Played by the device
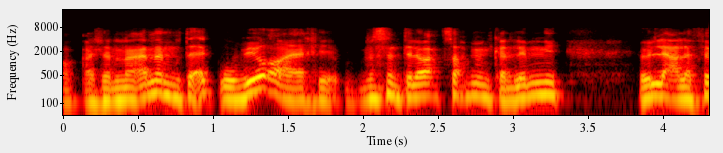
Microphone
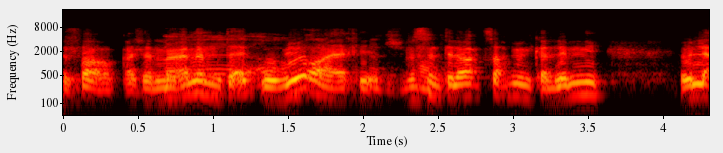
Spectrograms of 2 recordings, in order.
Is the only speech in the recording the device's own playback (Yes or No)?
No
